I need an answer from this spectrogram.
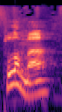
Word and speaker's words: plumber: When MB is in the middle of a word, it depends. For example, amber, we pronounce the B, but plumber, we don't.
